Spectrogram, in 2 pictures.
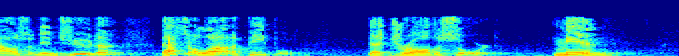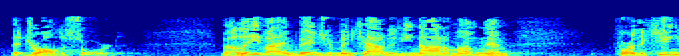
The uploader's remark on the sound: Ketha Heights Baptist Church ~ Live Broadcast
